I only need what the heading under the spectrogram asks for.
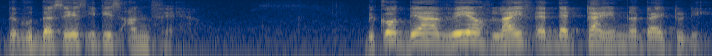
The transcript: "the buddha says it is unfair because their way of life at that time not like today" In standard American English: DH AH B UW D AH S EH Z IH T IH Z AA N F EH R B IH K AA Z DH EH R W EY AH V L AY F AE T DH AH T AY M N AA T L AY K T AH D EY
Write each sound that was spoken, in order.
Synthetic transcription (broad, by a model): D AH B UW D AH S EH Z IH T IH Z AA N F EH B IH K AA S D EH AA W EY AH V L AY F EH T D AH T AY M N AA T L AY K T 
